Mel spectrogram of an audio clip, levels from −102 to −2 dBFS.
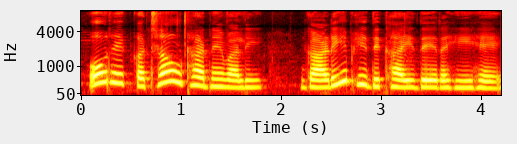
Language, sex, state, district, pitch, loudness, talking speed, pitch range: Hindi, female, Madhya Pradesh, Bhopal, 230 Hz, -17 LUFS, 155 wpm, 210-295 Hz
